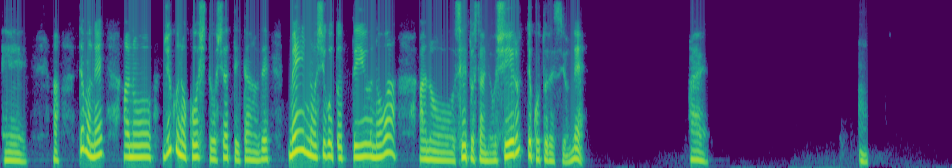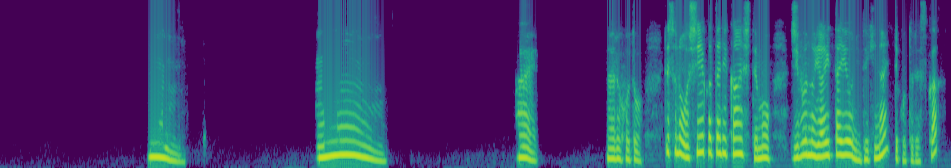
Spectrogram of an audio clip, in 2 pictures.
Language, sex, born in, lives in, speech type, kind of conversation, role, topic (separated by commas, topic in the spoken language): Japanese, female, Japan, Japan, conversation, advice, advisor, 仕事で自分らしさを出せず疲れているのはなぜですか？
